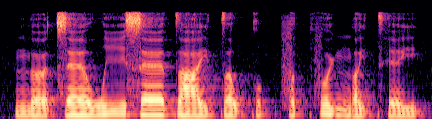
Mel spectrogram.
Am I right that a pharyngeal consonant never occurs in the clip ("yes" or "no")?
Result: yes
